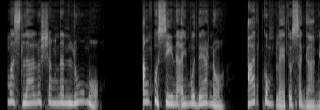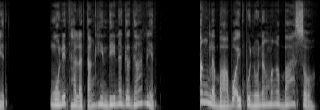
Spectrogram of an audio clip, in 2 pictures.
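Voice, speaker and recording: Female storyteller, lower register, dry close sound, scripted romantic drama narration. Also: darkish tone, no room sound.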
